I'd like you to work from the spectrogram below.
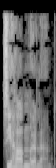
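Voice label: "erlernen", German, slow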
